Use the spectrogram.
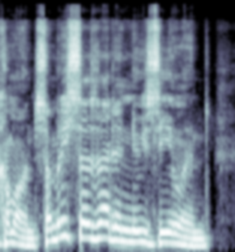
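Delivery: ordinary delivery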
